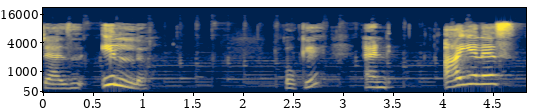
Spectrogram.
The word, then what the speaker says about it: ils: healer i LS so in french we do not pronounce the S in the end of a word so ILS will be pronounced as ill okay and ILS ill means day they which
